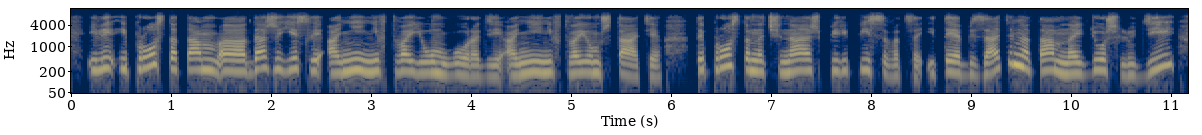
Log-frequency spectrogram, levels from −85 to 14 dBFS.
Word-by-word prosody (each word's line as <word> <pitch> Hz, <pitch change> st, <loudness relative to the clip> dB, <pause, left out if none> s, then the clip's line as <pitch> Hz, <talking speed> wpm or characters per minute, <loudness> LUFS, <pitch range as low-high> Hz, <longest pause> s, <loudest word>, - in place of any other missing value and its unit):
Или, 220 Hz, +3 st, 0 dB
и 240 Hz, -1 st, -2 dB
просто 250 Hz, -1 st, +1 dB
там, 230 Hz, -2 st, +2 dB
э, 205 Hz, -1 st, +5 dB
даже 235 Hz, +3 st, +2 dB
если 220 Hz, -1 st, -1 dB
они 200 Hz, +5 st, +2 dB
не 200 Hz, +1 st, +1 dB
в 200 Hz, -, -9 dB
твоем 190 Hz, -3 st, -1 dB
городе, 150 Hz, -3 st, -4 dB
они 180 Hz, +5 st, 0 dB
не 190 Hz, +1 st, 0 dB
в -, -, -12 dB
твоем 185 Hz, +1 st, -1 dB
штате, 150 Hz, -4 st, 0 dB, 0.3 s
ты 225 Hz, -, 0 dB
просто 260 Hz, -1 st, +1 dB
начинаешь 210 Hz, +1 st, +1 dB
переписываться, 205 Hz, -8 st, -4 dB
и 175 Hz, -, -12 dB
ты 200 Hz, -1 st, +2 dB
обязательно 185 Hz, -, +2 dB
там 210 Hz, -3 st, +2 dB
найдешь 180 Hz, +4 st, 0 dB
людей, 190 Hz, -, -2 dB
200 Hz, 145 wpm, -21 LUFS, 175-225 Hz, 0.3 s, э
